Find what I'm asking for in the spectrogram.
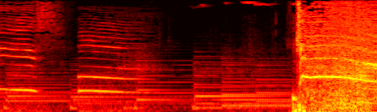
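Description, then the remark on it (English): Wavering, meow-like vocal cries give way to a sudden, harsh scream right up against the microphone, loud and distorted enough to overload it for the final second. “You gotta get it more off mic when you scream.”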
